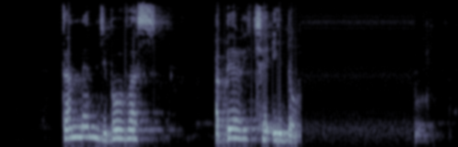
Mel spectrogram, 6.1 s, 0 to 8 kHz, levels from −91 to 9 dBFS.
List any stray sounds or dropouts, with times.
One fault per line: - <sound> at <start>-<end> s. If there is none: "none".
none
